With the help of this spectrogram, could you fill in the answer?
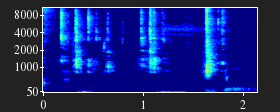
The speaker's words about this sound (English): Sorry, typing is hard.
